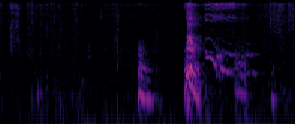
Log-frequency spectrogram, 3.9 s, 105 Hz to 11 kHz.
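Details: Three-week-old Border Collie puppies from litter V2, sired by Cru out of Ori, indoors; two short rising whimpers close together, then a softer falling squeal, over quiet room noise.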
